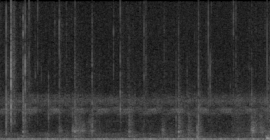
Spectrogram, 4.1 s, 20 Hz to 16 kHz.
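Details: Insect voices at the end of summer near midnight in rural Yurihama, Tottori, Japan, September 2020. A constant high buzzing whine carries on underneath, while a stove fire crackles and pops repeatedly in the foreground.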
